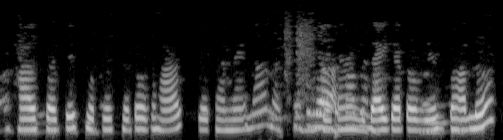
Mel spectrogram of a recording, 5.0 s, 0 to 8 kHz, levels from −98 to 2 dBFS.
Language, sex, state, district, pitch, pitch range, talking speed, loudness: Bengali, female, West Bengal, Malda, 230 Hz, 225-255 Hz, 130 wpm, -27 LUFS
